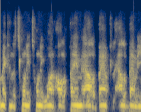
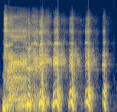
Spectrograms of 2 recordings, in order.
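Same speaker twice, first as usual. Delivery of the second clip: high-pitched burst of giggles; real laughter; 5 dB louder than usual. Real, not acted. Host cracking up at the player's cut story, real laughter. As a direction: crack up helplessly, high and long.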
